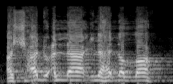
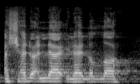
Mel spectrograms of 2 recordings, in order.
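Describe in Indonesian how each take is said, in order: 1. Diucapkan dengan keras, seperti panggilan kepada orang lain. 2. Diucapkan sangat pelan, hampir seperti berbisik. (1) "Lepas tu baru dia kuat" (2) "dengan suara yang sangat perlahan dan hanya didengari oleh dirinya sendiri"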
